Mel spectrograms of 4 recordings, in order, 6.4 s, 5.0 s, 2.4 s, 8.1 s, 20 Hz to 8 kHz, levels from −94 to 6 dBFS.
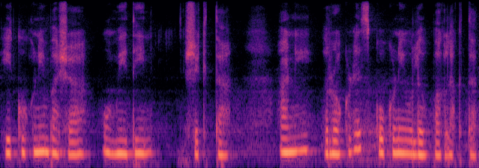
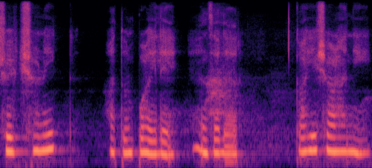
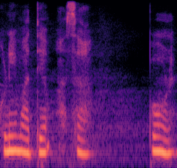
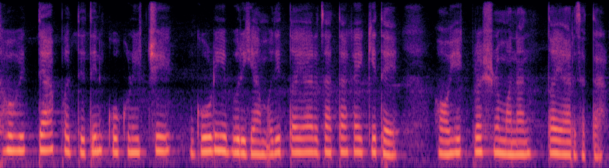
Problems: background sounds at intervals, background conversations at intervals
